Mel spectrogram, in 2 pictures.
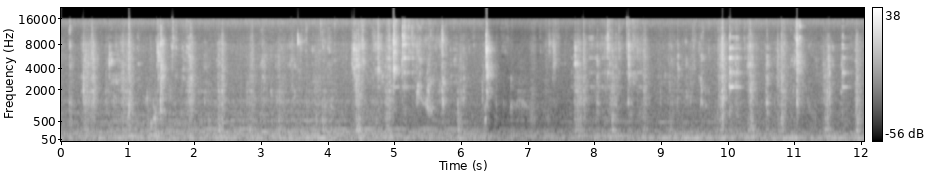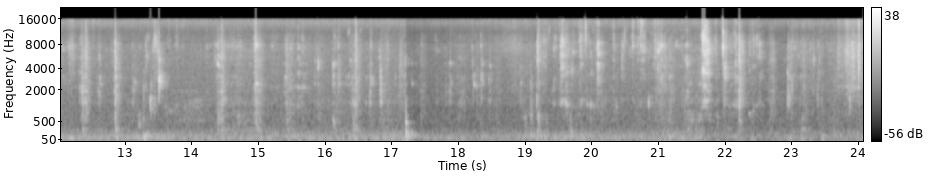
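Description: Close-miked crunching and chewing of frozen pomegranate seeds: a steady run of crisp cracks and snaps. Fingernails now and then click against a ceramic plate.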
